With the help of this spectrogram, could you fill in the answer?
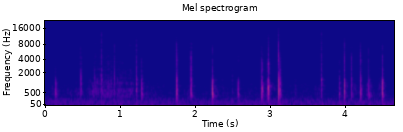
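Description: Long acrylic nails on both hands tap fast on a hollow, medium-sized pink floral Saviland cardboard box. About twenty quiet, dry, clicky taps land in an uneven rhythm, with a brief soft scratchy rustle near the start. Each tap has a hollow mid-pitched knock that dies away almost instantly.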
